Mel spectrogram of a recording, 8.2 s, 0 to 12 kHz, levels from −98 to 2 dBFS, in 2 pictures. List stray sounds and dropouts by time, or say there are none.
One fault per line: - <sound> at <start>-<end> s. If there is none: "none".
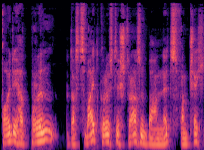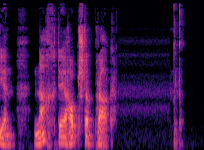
none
